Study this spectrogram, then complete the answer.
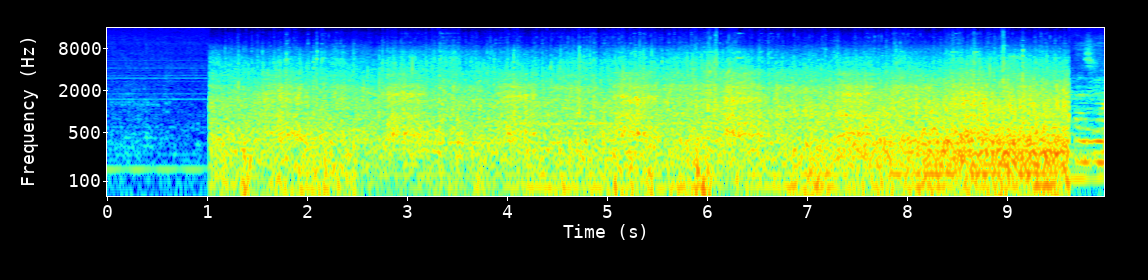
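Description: Wheels rattle over cobblestones.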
